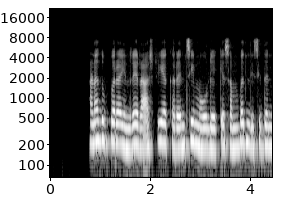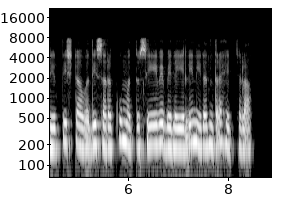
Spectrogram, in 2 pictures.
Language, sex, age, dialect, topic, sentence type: Kannada, female, 36-40, Mysore Kannada, banking, statement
